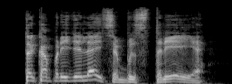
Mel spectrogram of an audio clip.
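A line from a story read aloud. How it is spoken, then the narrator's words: Snorting. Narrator (Russian): фыркнул черный умник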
